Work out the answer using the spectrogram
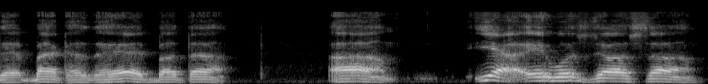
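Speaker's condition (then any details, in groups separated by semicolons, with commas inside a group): ALS; voice affected and fading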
